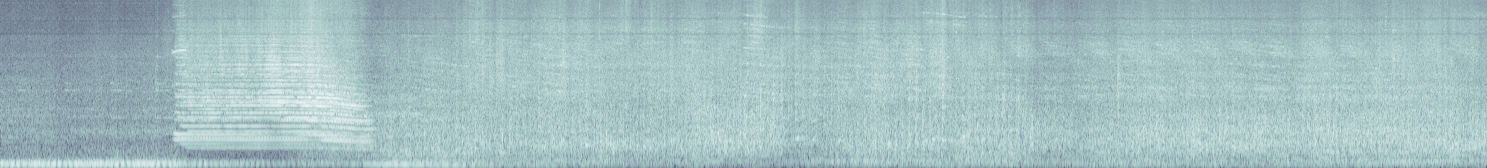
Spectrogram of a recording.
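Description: Norfolk Southern freight train: a deep low rumble, then the locomotive's air horn sounding one chord for about four seconds. After that comes the steady rumble and clickety-clack of coal hopper cars rolling past on the rails.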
